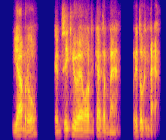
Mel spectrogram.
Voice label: voice message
